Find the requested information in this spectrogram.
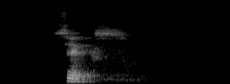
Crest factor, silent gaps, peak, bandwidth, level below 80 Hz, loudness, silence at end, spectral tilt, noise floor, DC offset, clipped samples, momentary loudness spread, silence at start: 24 dB; none; -14 dBFS; 14.5 kHz; -82 dBFS; -34 LUFS; 1.05 s; -5 dB/octave; -79 dBFS; under 0.1%; under 0.1%; 17 LU; 0.55 s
